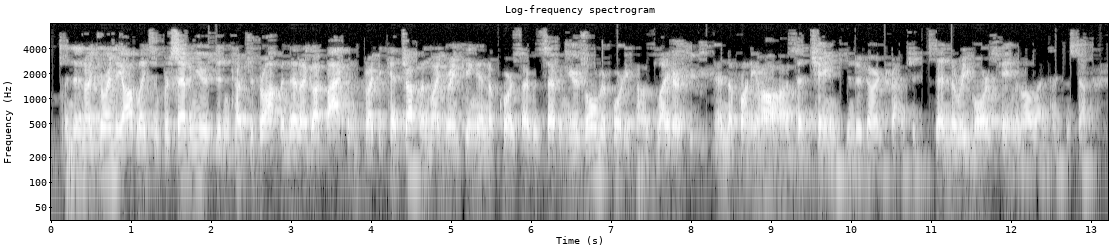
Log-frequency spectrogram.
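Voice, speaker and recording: Speech comes at a very fast pace with hardly any pauses. There is audible room echo and noticeable background noise. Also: man. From Montreal, Quebec. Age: 60s. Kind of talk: recovery talk to audience. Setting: church hall with audience.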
